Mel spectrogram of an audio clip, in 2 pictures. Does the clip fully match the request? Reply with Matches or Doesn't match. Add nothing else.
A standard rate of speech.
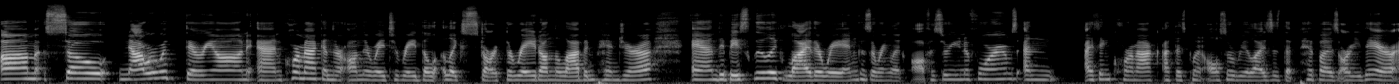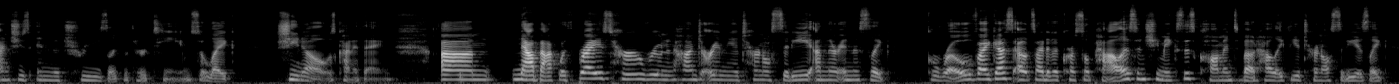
Doesn't match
